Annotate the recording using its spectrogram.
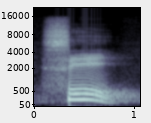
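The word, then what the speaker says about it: say: जैसे SA, बाई, तो हम इसको क्या पढ़ेंगे, से।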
